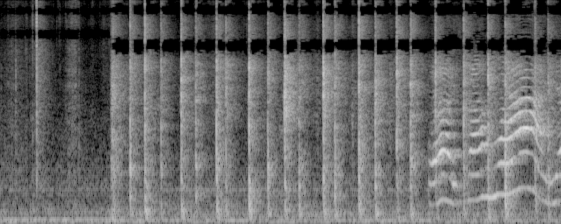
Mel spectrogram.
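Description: Bubble wrap pops sharply in quick bursts, close by.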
